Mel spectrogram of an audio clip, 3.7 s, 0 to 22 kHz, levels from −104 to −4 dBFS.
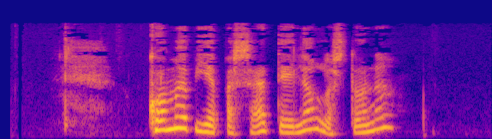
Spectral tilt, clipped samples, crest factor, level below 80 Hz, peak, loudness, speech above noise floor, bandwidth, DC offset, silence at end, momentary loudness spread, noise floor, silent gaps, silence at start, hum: -4.5 dB/octave; under 0.1%; 20 dB; -74 dBFS; -2 dBFS; -20 LUFS; 48 dB; 11.5 kHz; under 0.1%; 0.75 s; 21 LU; -67 dBFS; none; 0.5 s; none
